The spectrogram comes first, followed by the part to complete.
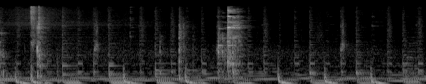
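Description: Metal bottle opener prying the crown cap off a glass beer bottle: two sharp metallic clinks, the louder one about two seconds in, over background music.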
